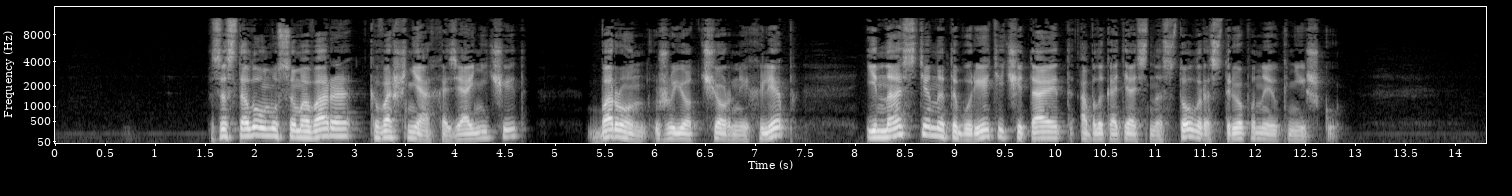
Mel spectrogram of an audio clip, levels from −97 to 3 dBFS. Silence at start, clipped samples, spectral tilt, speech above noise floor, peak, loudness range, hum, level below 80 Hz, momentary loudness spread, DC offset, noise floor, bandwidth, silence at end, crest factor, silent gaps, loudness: 1.55 s; under 0.1%; -6 dB/octave; 62 dB; 0 dBFS; 4 LU; none; -50 dBFS; 10 LU; under 0.1%; -78 dBFS; 12.5 kHz; 1.5 s; 16 dB; none; -16 LUFS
